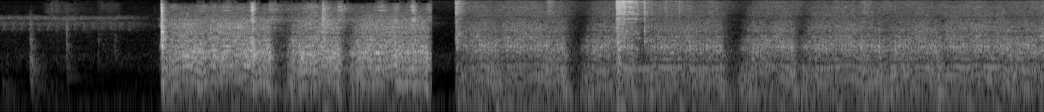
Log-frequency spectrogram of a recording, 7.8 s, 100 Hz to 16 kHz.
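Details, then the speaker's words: Ford F150 bullnose, seized and flooded engine sitting 14 years, first start on ether: catches and races unevenly with ragged stumbling surges; sounds way out of time (distributor to be adjusted), exhaust possibly plugged with mud, unconfirmed. "yeah I'm going to loosen this distributor cuz it really sounds like it's out of time"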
